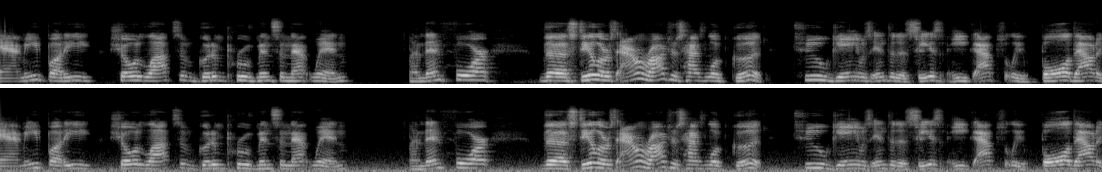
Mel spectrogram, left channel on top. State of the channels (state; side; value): noise; right; rumble, 13 dB below the sound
